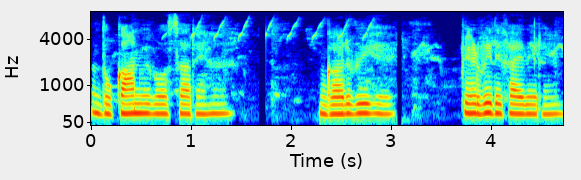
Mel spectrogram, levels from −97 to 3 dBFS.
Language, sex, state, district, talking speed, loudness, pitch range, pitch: Hindi, female, Jharkhand, Sahebganj, 175 wpm, -18 LUFS, 205-220 Hz, 210 Hz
